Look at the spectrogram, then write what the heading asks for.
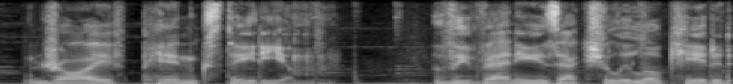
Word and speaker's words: DRV PNK Stadium: Inter Miami play their home games in DRV PNK Stadium, pronounced Drive Pink Stadium.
